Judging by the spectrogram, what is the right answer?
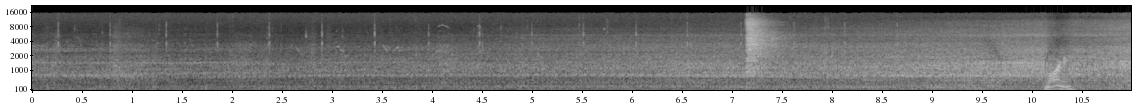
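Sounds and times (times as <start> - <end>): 
heavy school bus engine rumbling: 0.0 - 10.9
school bus air brakes releasing: 7.1 - 7.7
speech: 10.1 - 10.5.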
